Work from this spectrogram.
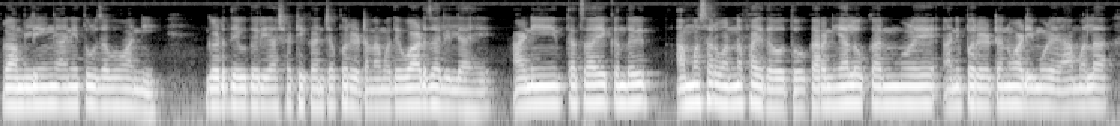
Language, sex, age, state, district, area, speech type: Marathi, male, 30-45, Maharashtra, Osmanabad, rural, spontaneous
